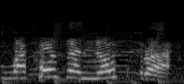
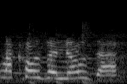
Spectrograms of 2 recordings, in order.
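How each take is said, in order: First: The last word has a 'tr' sound. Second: The last word has no 'tr' sound. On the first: The speaker calls it right. "it's La Cosa Nostra" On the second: The speaker calls it wrong. "not La Cosa Nosa"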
